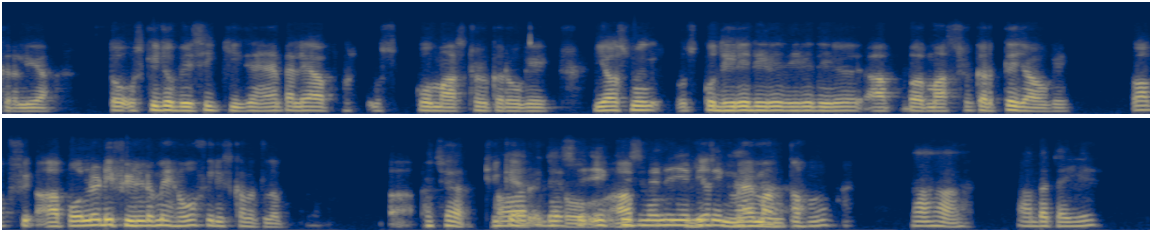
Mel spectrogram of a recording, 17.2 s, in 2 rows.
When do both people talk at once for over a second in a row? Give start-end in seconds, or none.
12.4-14.4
